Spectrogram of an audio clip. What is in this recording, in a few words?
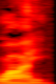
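"wai4", Mandarin Chinese; Cours-de-Chinois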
